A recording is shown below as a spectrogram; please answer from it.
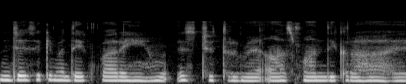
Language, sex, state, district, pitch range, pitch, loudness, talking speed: Hindi, female, Goa, North and South Goa, 170-190 Hz, 180 Hz, -16 LUFS, 205 wpm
